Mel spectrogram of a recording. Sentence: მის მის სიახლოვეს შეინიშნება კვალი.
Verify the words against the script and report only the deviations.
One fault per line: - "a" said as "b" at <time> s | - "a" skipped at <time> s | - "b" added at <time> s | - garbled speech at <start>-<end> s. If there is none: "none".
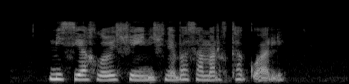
- "მის" skipped at 0.7 s
- "სამარხთა" added at 1.9 s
